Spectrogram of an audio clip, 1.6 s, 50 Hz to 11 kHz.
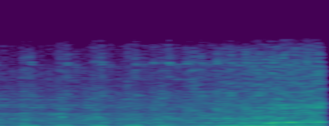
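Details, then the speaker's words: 2013 Hyundai Elantra, flashing check-engine light, idling after new ignition coil on cylinder 2: uneven idle, lumpy stumbling thump; running better but still misfiring; cylinder 4 coil suspected next. "definitely making a difference. Still got a misfire though."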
